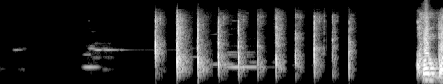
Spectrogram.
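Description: A quick, uneven run of about a dozen sharp hand strikes over two seconds, starting about a second and a half in after a near-silent pause.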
